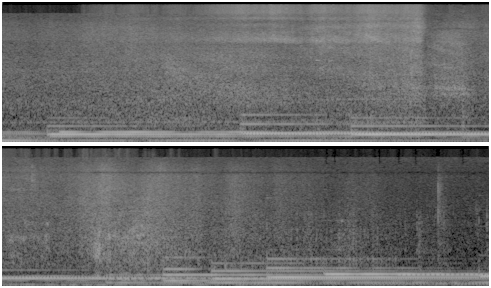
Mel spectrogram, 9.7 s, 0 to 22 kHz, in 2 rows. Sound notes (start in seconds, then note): 2.7 truck whooshing; 7.0 gentle music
